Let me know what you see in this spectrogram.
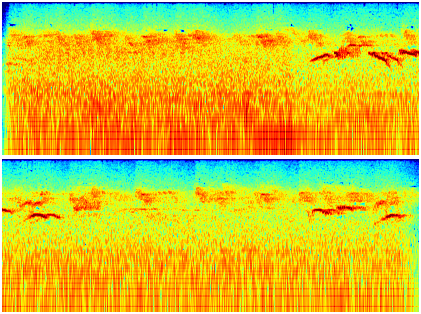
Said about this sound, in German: Und die Vögel, haben die schon den ganzen Morgen so fröhlich gesungen?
